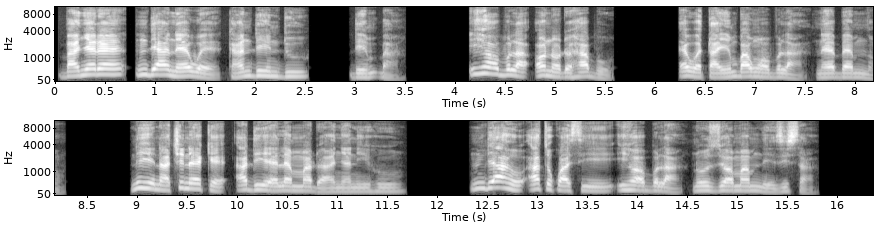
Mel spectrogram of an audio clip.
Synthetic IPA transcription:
ba˨ɲe˦ɾe˦n̩˦dɪ˦a˦ne˨˦we˨ka˨n̩˦dɪ˦n̩˦du˦ | dɪ˨ŋ͡m̩˦k͡pa̰˨ | ɪ˦ɦɔ˦bʊ˦la˨ʔɔ˦nɔ˨dʊ˨ɦa˦bʊ̰˨ | e˦we˨ta˨ɣɪ˨ŋ͡m̩˦ɡ͡ba˦ŋʷ˦ɔ˨bʊ˦la̰˨ne˦be˦m̩˦nɔ̰˨ | ni˦ɦi˨na˨t͡ʃi˦ne˦ke˨a˦dɪ˦ɣe˨le˦m̩˦ma˦dʊ˨a˨ɲa˦ni˦ɦu˦ | n̩˦dɪ˦a˦ɦʊ˨ʔa˦tʊ˨kʷa˨si˨ɪ˦ɦɔ˦bʊ˦la̰˨no˦zi˦ɔ˦ma˦m̩˦ne˨zi˦sa̰˨

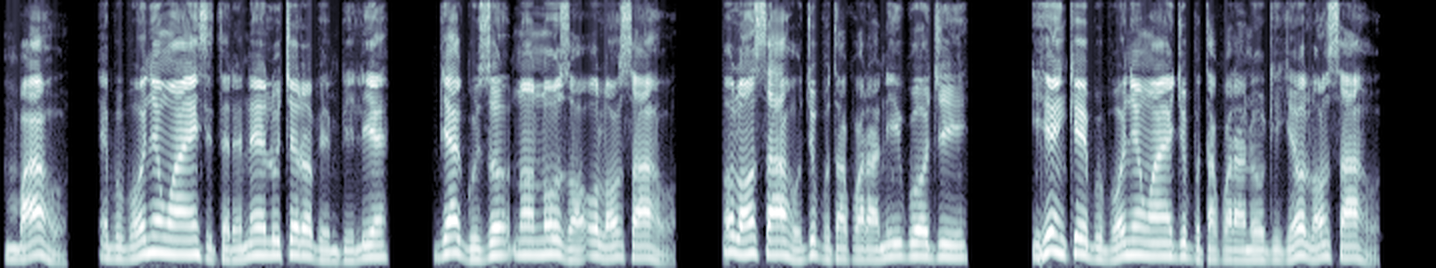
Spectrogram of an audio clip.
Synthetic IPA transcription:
ŋ͡m̩˨ɡ͡ba˨˦a˦ɦʊ̰˨ | e˨bu˨bo˦ɲe˦ŋʷa˨ɲɪ˦s̬i˨te˨ɾe˨ne˦lu˦t͡ʃe˦ɾo˦bɪ˨m̩˨bi˨li˦e˦ | bja˦ɡu˨zo˦nɔ˦nʊ˦ʊ˦zɔ˨ʊ˦lɔ˨n̩˦sa˦a˦ɦʊ̰˨ | ʊ˦lɔ˨n̩˦sa˦a˦ɦʊ˨d͡ʒu˦p̬ʊ˨ta˨kʷa˨ɾa˨ni˦ɡʷo˦d͡ʒi˦ | i˨ɦe˦ŋ̩˨ke˦e˨bu˨bo˦ɲe˦ŋʷa˨ɲɪ˦d͡ʒu˦p̬ʊ˨ta˨kʷa˨ɾa˨no˨ɡi˨ɡe˨ʊ˦lɔ˨n̩˦sa˦a˦ɦʊ̰˨

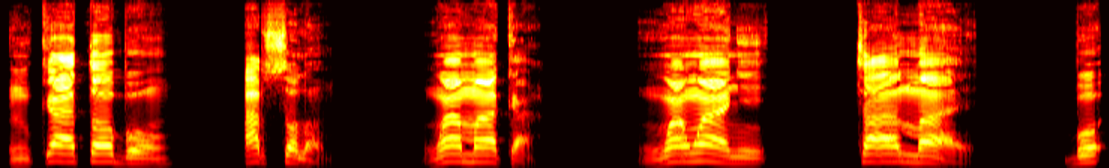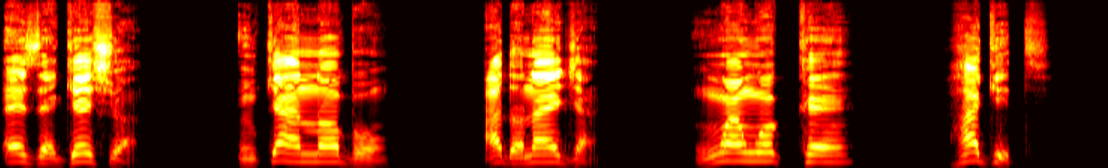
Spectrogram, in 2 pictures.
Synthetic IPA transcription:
ŋ̩˨ke˦a˨tɔ˦bʊ˨ | a˦bsɔ˨lɔ̰˨m̩ | ŋʷa˦ma˦ka̰˨ | ŋʷa˦ŋʷaː˦˨ɲɪ˨ | ta˦lma˦˨ɪ̰˨ | bʊ˨ʔe˦ze˨ɡe˦ʃu˨a̰˨ | ŋ̩˨ke˦a˨nɔ˦bʊ˨ | a˦dɔ˨na˦jd͡ʒa̰˨ | ŋʷa˦ŋʷo˦ke˦ | ɦa˦ɡi˨t

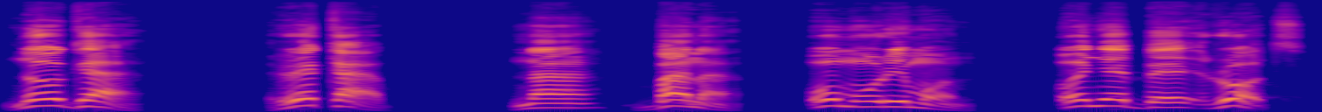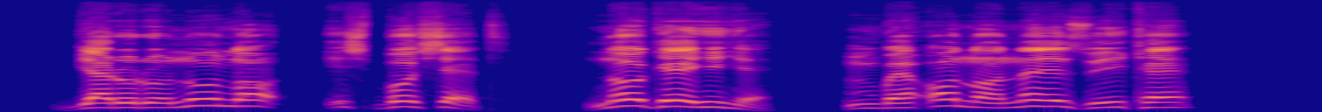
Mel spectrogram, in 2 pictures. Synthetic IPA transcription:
no˦ɡa˦˨ | ɾe˦ka̰˨b̚ | na˨ | ba˦na̰˨ | ʊ˦mʊ˨˦ɾi˦mɔ̰˨n̩˨ | o˦ɲe˦be˨ɾɔ˦˨t | bja˨ɾʊ˨ɾu˨nʊ˦lɔ˦ | i˦ʃbo˦ʃe˦˨t | no˦ɡe˦e˦ɦi˦ɦḛ˨ | ŋ͡m̩˨ɡ͡be˨ʔɔ˦nɔ˨ne˦e˦zu˨i˦ke˦

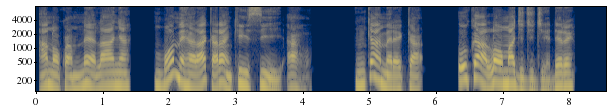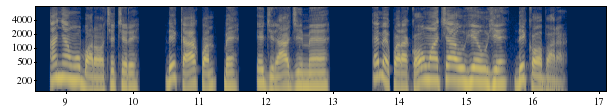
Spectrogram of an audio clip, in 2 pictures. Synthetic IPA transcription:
a˦nɔ˨kʷa˨m̩˦ne˦˨la˦a˦ɲa˦ | ŋ͡m̩˨ɡ͡bɔ˦me˨ɦa˨ɾa˨a˦ka˨ɾa˦ŋ̩˨ki˦i˦si˦˨a˦ɦʊ̰˨ | ŋ̩˨ka˦˨me˨ɾe˨ka˨ | o˦ka˦a˨lɔ˦ma˦d͡ʒi˨d͡ʒi˨d͡ʒḛ˨dɪ˦ɾɪ˦ | a˦ɲa˦ŋʷʊ˦ɡ͡ba˨ɾɔ˨t͡ʃɪ˦t͡ʃɪ˦ɾɪ˦ | dɪ˦ka˨a˦kʷa˨m̩˦k͡pe˦ | e˦d͡ʒi˨ɾa˨a˦d͡ʒɪ˦meː˦ | e˦me˨kʷa˨ɾa˨kɔ˦ɔ˦ŋʷa˦t͡ʃa˦u˦ɦje˦u˦ɦje˦dɪ˦kɔ˨ba̰˨ɾa̰˨

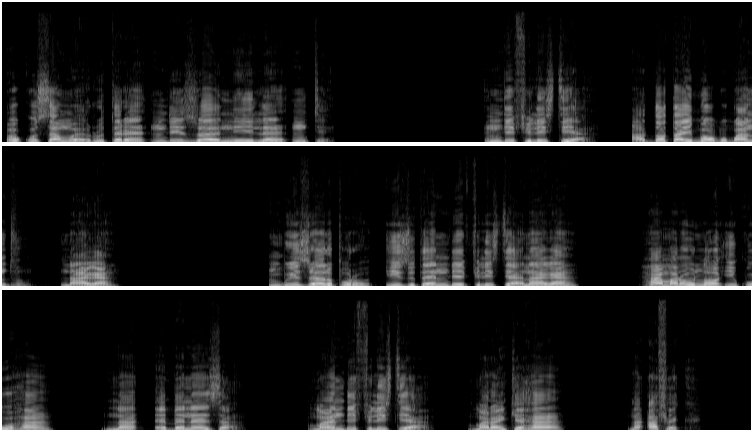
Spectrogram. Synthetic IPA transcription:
o˦kʷu˦sa˦mwe˨lɾu˨te˨ɾe˨n̩˦dɪ˦i˦zre˦e˨lniː˦le˦n̩˦tɪ̰˨ | n̩˦dɪ˦fi˨li˦sti˦a̰˨ | a˨dɔ˦ta˦i˦ɡ͡bɔ˨ɡ͡bʊ˨ɡ͡ba˨n̩˦dʊ̰˨ | na˨˦ɣa˦ | ŋ͡m̩˨ɡ͡bi˦zre˨lʊ˦pʊ˨ɾʊ̰˨i˦zu˨te˨n̩˦dɪ˦fi˨li˦s̬ti˦a˨na˦ɣa˦ | ɦa˦ma˨ɾʊ˦lɔ˦ʔi˦kʷu˦˨ɦa˦ | na˨e˨be˨ne˦za̰˨ | ma˨n̩˦dɪ˦fi˨li˦sti˦a̰˨ | ma˨ɾa˨ŋ̩˨ke˨ɦa˦ | na˨ʔa˦fe˨k

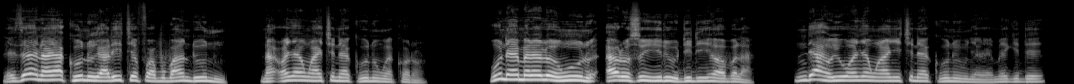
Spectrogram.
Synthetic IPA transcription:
le˨ze˦e˨na˨ɲa˦ku˦nu˨ɣa˨ɾi˦t͡ʃe˦fu˨ɔ˨ɡ͡bʊ˨ɡ͡ba˨n̩˦du˦nṵ˨ | na˨ʔo˦ɲe˦ŋʷa˨ɲɪ˦t͡ʃi˦ne˦ku˦nu˦ŋʷe˨kɔ̰˨ɾɔ̰˨ | u˦ne˦me˨˦ɾe˦lo˨ŋʷu˦nu˨a˦ɾʊ˦s̬ʊ˦ji˨˦ɾu˦˨di˦di˦ɦɔ˦bʊ˦la̰˨ | n̩˦dɪ˦a˦ɦʊ˨i˦wo˦ɲe˦ŋʷa˨˦ɲɪ˦t͡ʃi˦ne˦ku˦nu˨ɲḛ˨ɾḛ˨me˦ɡi˦de˦

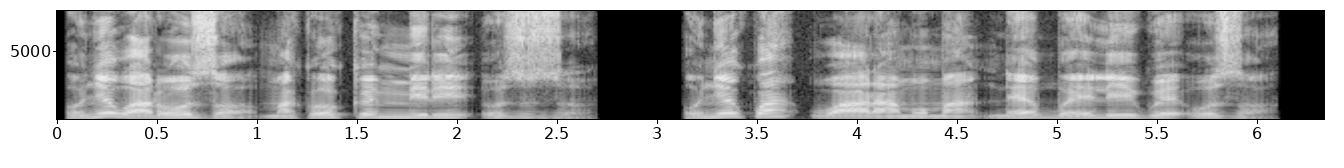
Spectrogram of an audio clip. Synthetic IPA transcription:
o˦ɲe˦wa˨ɾʊ˦zɔ̰˨ma˨ko˦ke˦m̩˦mi˦ɾi˦o˨zu˨zo̰˨ | o˦ɲe˦kʷa˦waː˨ɾa˨a˨mʊ˨ma˨ne˦ɡ͡be˨e˦li˦i˦ɡʷe˦ʔʊ˦zɔ̰˨

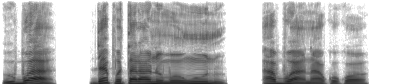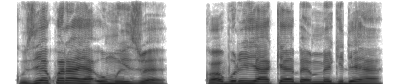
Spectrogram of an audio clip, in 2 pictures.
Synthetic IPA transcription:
u˨ɡ͡bu˦a˨ | de˦pʊ˨ta˦ɾa˦nʊ˨m̩˨o˨ŋʷu˦nṵ˨ | a˦bʊ˦a˨na˨˦kʷʊ˦kʷɔ˦ | ku˨zi˦e˦kʷa˦ɾa˦ja˦ʔu˦mu˨i˦zre˨l | kɔ˦ɔ˦bʊ˦ɾi˦ɦe˦a˦ke˦e˦be˨m̩˦me˦ɡi˦de˦ɦa˦

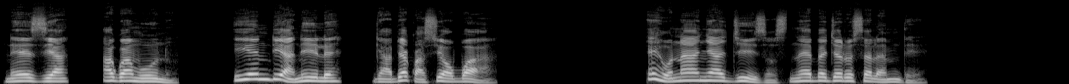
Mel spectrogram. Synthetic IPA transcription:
ne˦zi˦a˦ | a˦ɡʷa˦m̩˦u˦nṵ˨ | i˦ɦe˦n̩˦dɪ˦a˨niː˦le˦ | ɡa˨a˨bja˦kʷa˨sɪ˦ɔ˨ɡ͡bʊ˦a̰˨ | ɪ˦ɦʊ˨na˦ɲa˦d͡ʒi˦˨s̬ɔ̰˨sne˦be˦d͡ʒe˦ɾu˦sa˦le˨m̩˦dɪ̰˨

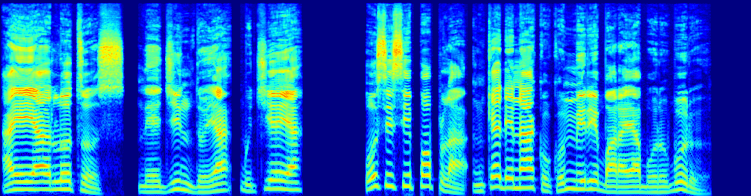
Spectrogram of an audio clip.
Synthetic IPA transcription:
a˦ɦɪ˦ja˦lo˦to˨sne˨d͡ʒi˦n̩˨do˨ja˦k͡pu˨t͡ʃi˦e˦ja˦ | o˦si˦si˦pɔ˦pla̰˨ŋ̩˨ke˦dɪ˨na˦kʊ˨kʊ˨m̩˦mi˦ɾi˦ɡ͡ba˨ɾa˨ja˦ɡ͡bʊ˨ɾu˨ɡ͡bu˦ɾṵ˨

